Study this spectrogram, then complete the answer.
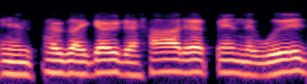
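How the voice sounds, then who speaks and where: With an Appalachian accent, a man talks at a medium pitch and with fairly even intonation. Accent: Appalachian Southern American. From US South, southwest Virginia Appalachia. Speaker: witness sharing encounters. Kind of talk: casual interview, personal accounts. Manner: halting, repeats words.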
